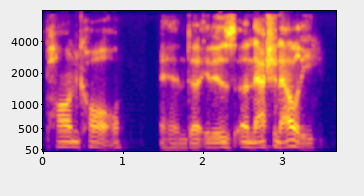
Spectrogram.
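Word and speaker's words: Pahn Kahl: war breaker it's uh I believe it's pronounced Pon call and it is a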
